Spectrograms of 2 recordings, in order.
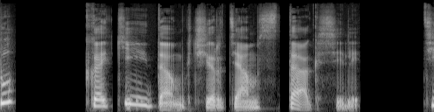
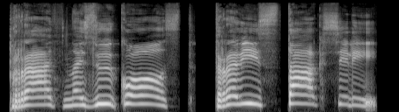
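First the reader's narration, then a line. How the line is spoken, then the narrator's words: Bellowing through cupped paws. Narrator (Russian): сложив лапы рупором, заорал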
